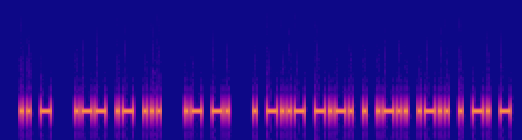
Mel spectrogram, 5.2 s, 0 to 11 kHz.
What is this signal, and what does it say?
Morse code, heard as a keyed tone, about 34 wpm, 700 Hz. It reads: IT WAS AN EXCELLENT
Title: Sentences from Top 1000 Words - Review Part 5 - 35wpm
